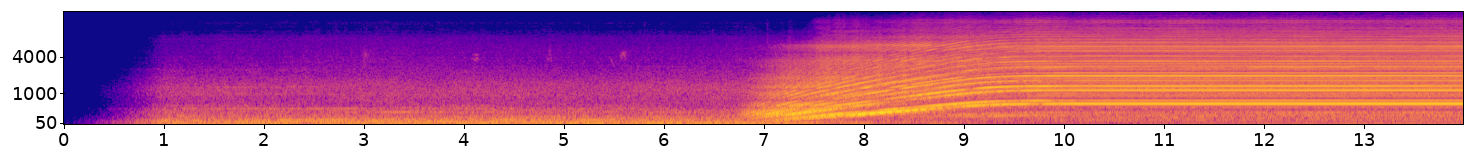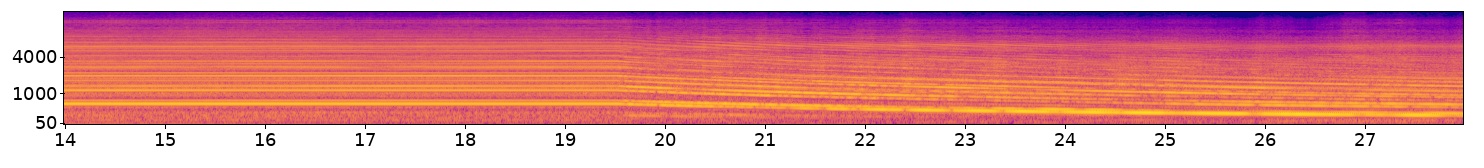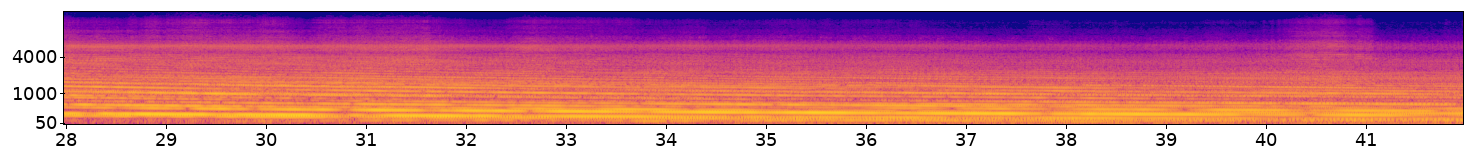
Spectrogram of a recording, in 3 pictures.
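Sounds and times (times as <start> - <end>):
low rumble: 0.4 - 7.3
three-tone warning siren: 6.7 - 41.9.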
